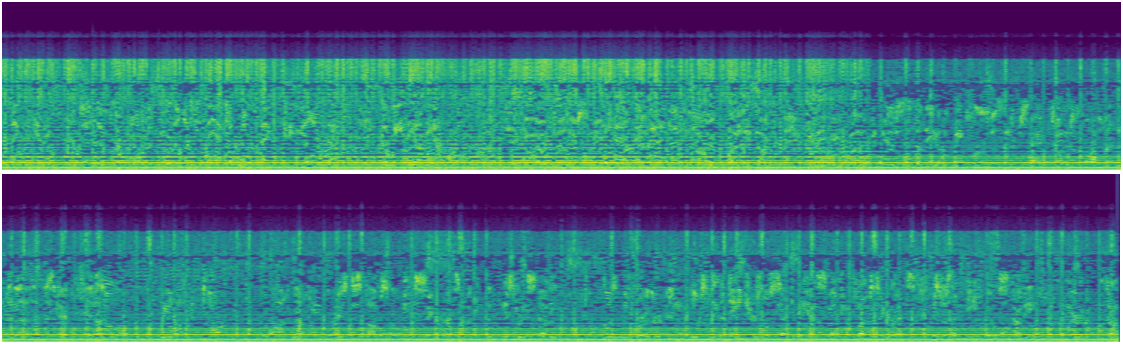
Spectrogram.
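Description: Steady electrical mains hum in the recording's audio chain: a low drone with evenly spaced higher tones buzzing over it and a constant hiss, unchanging in level.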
